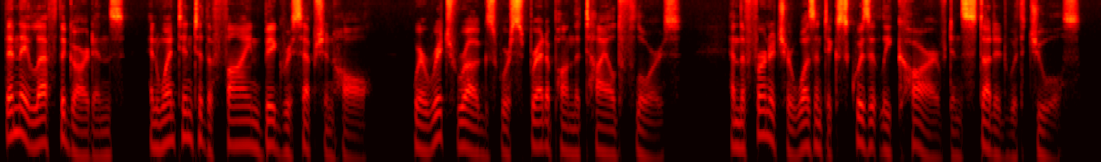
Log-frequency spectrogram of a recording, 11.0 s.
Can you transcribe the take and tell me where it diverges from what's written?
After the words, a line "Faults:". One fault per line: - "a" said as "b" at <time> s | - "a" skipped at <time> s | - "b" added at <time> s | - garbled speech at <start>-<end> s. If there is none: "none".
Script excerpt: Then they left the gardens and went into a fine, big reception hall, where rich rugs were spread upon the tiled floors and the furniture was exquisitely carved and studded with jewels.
Then they left the gardens and went into the fine, big reception hall, where rich rugs were spread upon the tiled floors and the furniture wasn't exquisitely carved and studded with jewels.
Faults:
- "a" said as "the" at 2.0 s
- "was" said as "wasn't" at 7.9 s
